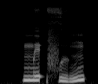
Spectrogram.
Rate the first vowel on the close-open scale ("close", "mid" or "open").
mid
